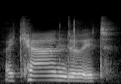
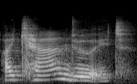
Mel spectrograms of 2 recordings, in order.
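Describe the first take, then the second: First: The modal verb 'can' carries the stress. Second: The modal verb 'can' carries the stress.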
